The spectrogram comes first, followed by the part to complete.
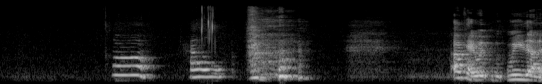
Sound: chuckles

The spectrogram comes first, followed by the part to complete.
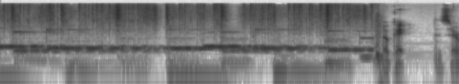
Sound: furious thwacking

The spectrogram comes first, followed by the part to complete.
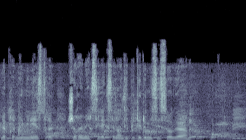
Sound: applause

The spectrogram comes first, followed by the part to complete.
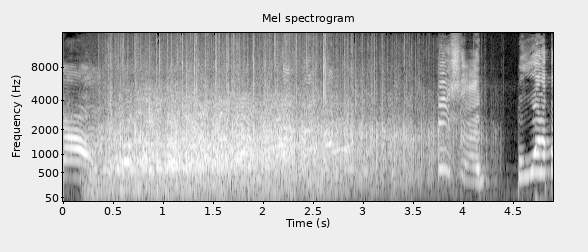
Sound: laughter/applause

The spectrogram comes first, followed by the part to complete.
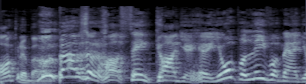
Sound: gasps

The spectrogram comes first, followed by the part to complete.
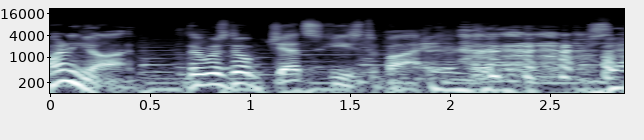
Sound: laughs

